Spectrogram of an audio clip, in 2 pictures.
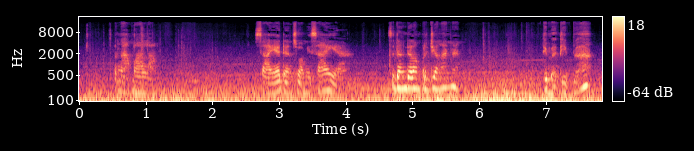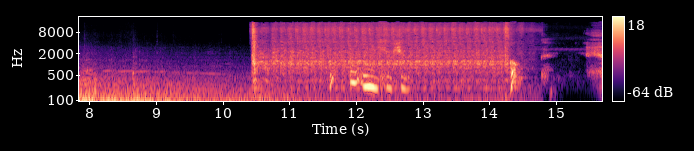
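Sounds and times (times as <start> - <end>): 
car engine rumbling low: 0.0 - 14.8
speech: 2.7 - 5.8, 7.0 - 7.8, 12.0 - 12.9
car engine grinding and straining to turn over: 10.4 - 14.8.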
